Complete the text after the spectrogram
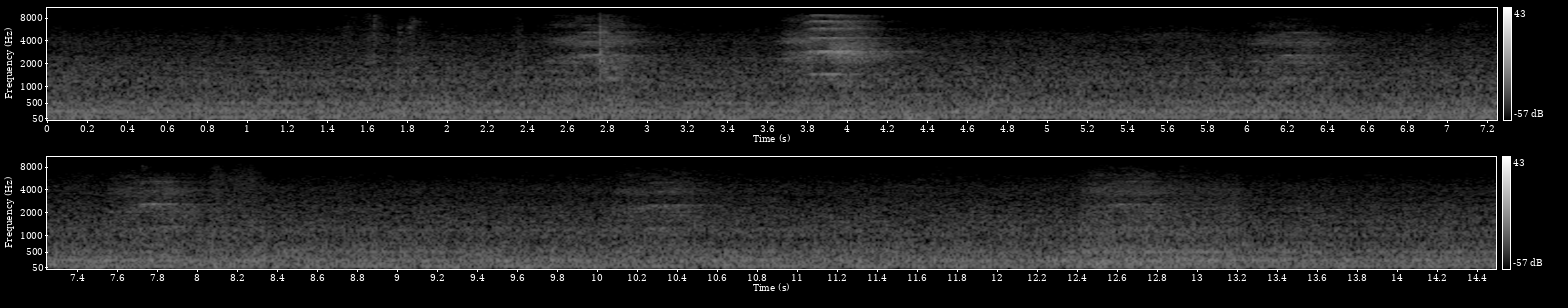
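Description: A comb swishes softly through long hair, stroke after stroke.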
